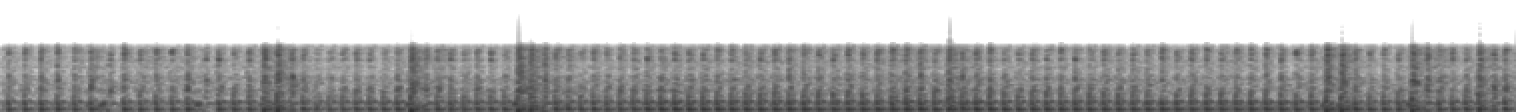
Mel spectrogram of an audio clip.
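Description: Even, rapid thumping at a settled idle with no misses or surging; this small mower engine is warm and running properly.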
